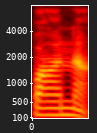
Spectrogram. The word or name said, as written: paanaa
